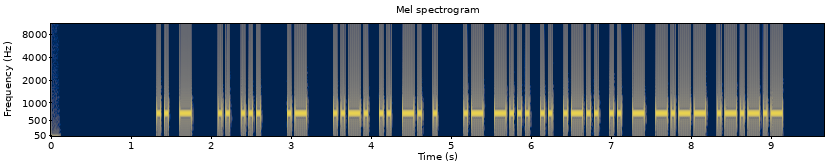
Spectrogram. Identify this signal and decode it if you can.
Morse code, heard as a keyed tone, about 25 wpm, 700 Hz. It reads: IT IS A FINE ABILITY.
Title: Sentences from Top 1000 Words - Review Part 3 - 25wpm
